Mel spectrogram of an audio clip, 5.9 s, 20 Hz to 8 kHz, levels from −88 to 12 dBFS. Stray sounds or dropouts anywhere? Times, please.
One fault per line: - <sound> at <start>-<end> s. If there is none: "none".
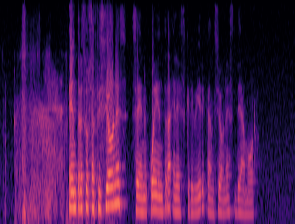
none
